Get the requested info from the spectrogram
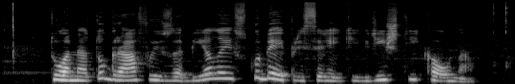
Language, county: Lithuanian, Marijampolė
